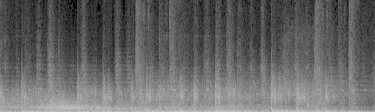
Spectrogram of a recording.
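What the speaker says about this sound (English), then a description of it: "the eerie calm in the Allied trenches was broken by the heaviest bombardment of the entire First World War" A massed First World War artillery bombardment on the Western Front, a dense, continuous rumble of guns and trench mortars with overlapping booms and sharp cracks, loud and sustained.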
